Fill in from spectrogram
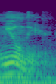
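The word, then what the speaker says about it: Mjölnir: It's called Mjolnir. And that's how you pronounce it, because I'm a nerd.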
